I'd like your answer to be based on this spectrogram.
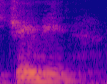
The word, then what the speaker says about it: Jamie: And so I was embarrassed about my name because my name is Jamie. I don't spell it Jaime. But in San Antonio, I got called Jaime Gonzalez my whole life.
